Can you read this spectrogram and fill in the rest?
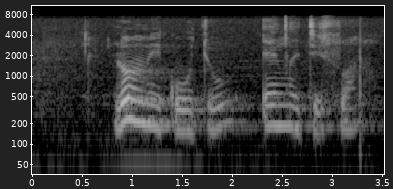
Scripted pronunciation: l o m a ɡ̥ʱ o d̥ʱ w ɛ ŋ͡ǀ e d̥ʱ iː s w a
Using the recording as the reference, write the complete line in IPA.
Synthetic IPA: l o m i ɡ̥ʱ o d̥ʱ u ɛ ŋ͡ǀ e d̥ʱ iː s w a

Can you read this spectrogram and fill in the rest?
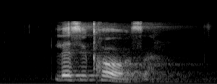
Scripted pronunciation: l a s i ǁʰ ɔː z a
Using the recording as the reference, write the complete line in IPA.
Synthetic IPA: l e s i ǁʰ ɔː s a

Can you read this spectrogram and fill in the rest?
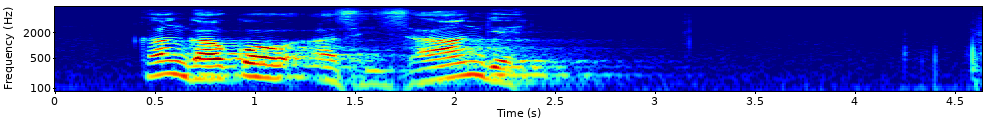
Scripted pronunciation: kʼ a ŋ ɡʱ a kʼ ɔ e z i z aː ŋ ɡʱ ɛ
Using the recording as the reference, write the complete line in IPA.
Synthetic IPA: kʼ a ŋ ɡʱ a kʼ ɔ a z i z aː ŋ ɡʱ ɛ

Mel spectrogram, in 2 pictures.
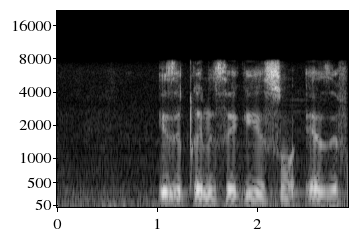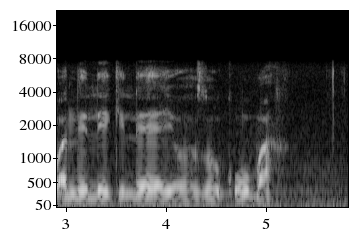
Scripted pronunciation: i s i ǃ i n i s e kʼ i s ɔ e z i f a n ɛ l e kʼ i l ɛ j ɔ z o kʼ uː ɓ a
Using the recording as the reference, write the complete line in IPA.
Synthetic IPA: i z i ǃ i n i s e kʼ i s ɔ e z i f a n ɛ l e kʼ i l ɛ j ɔ z o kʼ uː ɓ a

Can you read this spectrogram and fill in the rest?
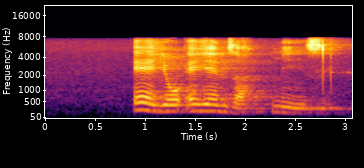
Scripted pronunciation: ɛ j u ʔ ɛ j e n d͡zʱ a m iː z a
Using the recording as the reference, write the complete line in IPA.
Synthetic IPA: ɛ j ɔ ʔ ɛ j ɛ n d͡zʱ a m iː z i

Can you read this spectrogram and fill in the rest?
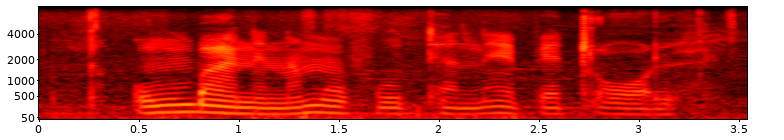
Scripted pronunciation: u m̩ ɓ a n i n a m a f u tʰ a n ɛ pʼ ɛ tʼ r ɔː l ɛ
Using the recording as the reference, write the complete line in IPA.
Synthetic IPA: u m̩ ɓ a n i n a m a f u tʰ a n ɛ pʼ ɛ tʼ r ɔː l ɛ

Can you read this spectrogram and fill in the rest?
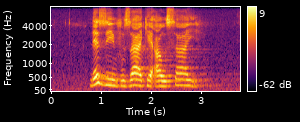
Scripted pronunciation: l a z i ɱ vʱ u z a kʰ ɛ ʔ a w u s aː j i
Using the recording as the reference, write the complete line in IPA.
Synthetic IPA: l e z i ɱ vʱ u z a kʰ ɛ ʔ a w u s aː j i

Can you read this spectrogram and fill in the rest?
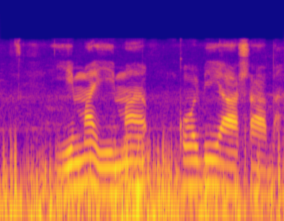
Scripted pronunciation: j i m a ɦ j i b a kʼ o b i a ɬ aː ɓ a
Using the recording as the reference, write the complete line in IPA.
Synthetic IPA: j i m a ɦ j i m a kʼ o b i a ɬ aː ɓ a

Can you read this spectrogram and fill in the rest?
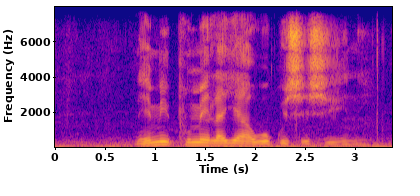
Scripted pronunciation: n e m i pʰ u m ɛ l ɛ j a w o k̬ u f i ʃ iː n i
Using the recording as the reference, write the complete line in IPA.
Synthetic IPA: n e m i pʰ u m ɛ l a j a w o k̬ u ʃ i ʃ iː n i

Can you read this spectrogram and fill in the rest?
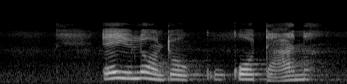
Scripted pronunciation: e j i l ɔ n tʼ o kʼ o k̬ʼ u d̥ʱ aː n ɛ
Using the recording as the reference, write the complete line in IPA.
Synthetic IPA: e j i l ɔ n tʼ ɔ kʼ u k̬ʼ ɔ d̥ʱ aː n a

